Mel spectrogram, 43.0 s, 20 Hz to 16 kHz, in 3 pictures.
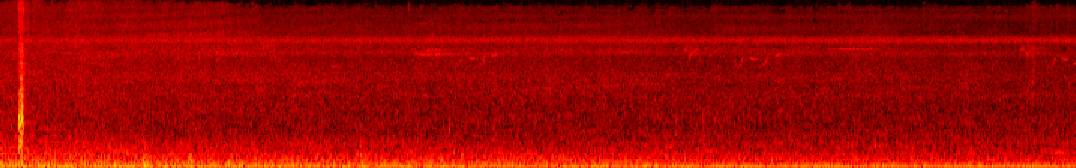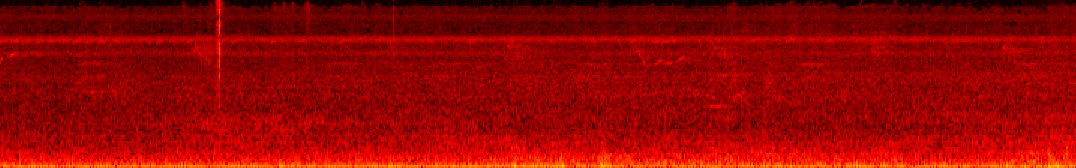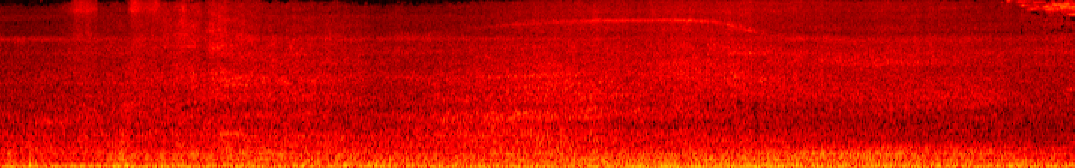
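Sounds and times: low outdoor rumble: 0.0 - 43.0
motor vehicle passing: 29.6 - 43.0.

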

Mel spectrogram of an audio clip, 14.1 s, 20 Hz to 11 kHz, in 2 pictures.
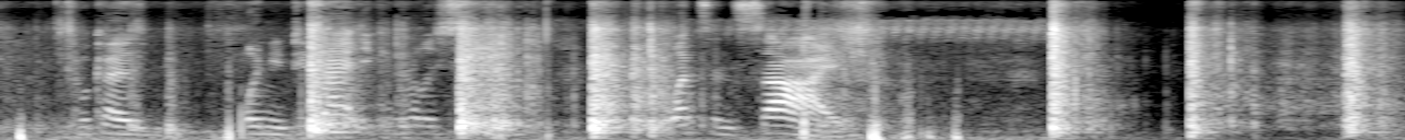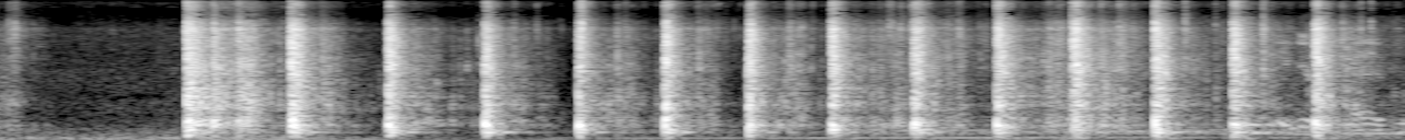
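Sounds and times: hatchet chopping crackers bag: 5.2 - 7.2, 8.0 - 14.0.

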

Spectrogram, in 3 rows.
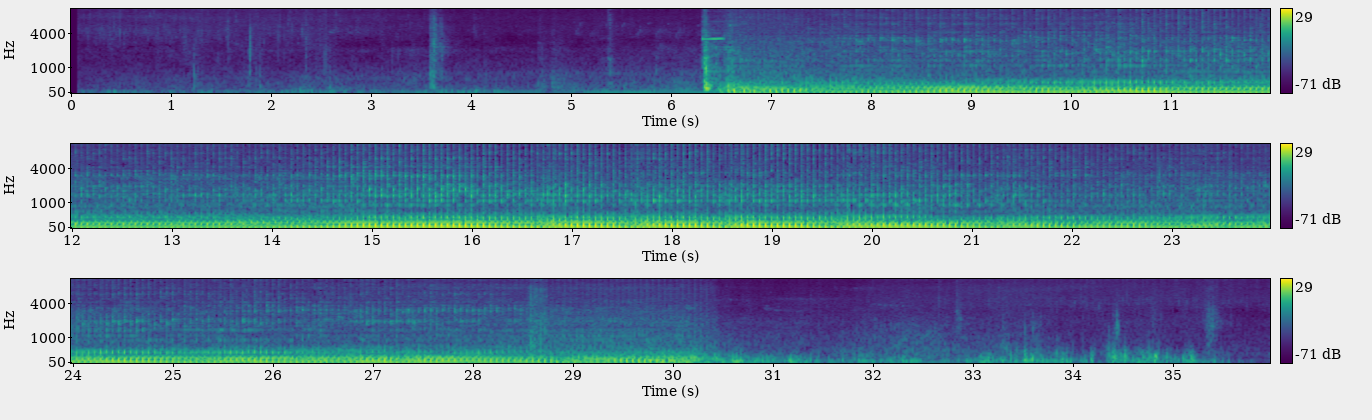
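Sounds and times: outboard motor running: 6.3 - 30.9.

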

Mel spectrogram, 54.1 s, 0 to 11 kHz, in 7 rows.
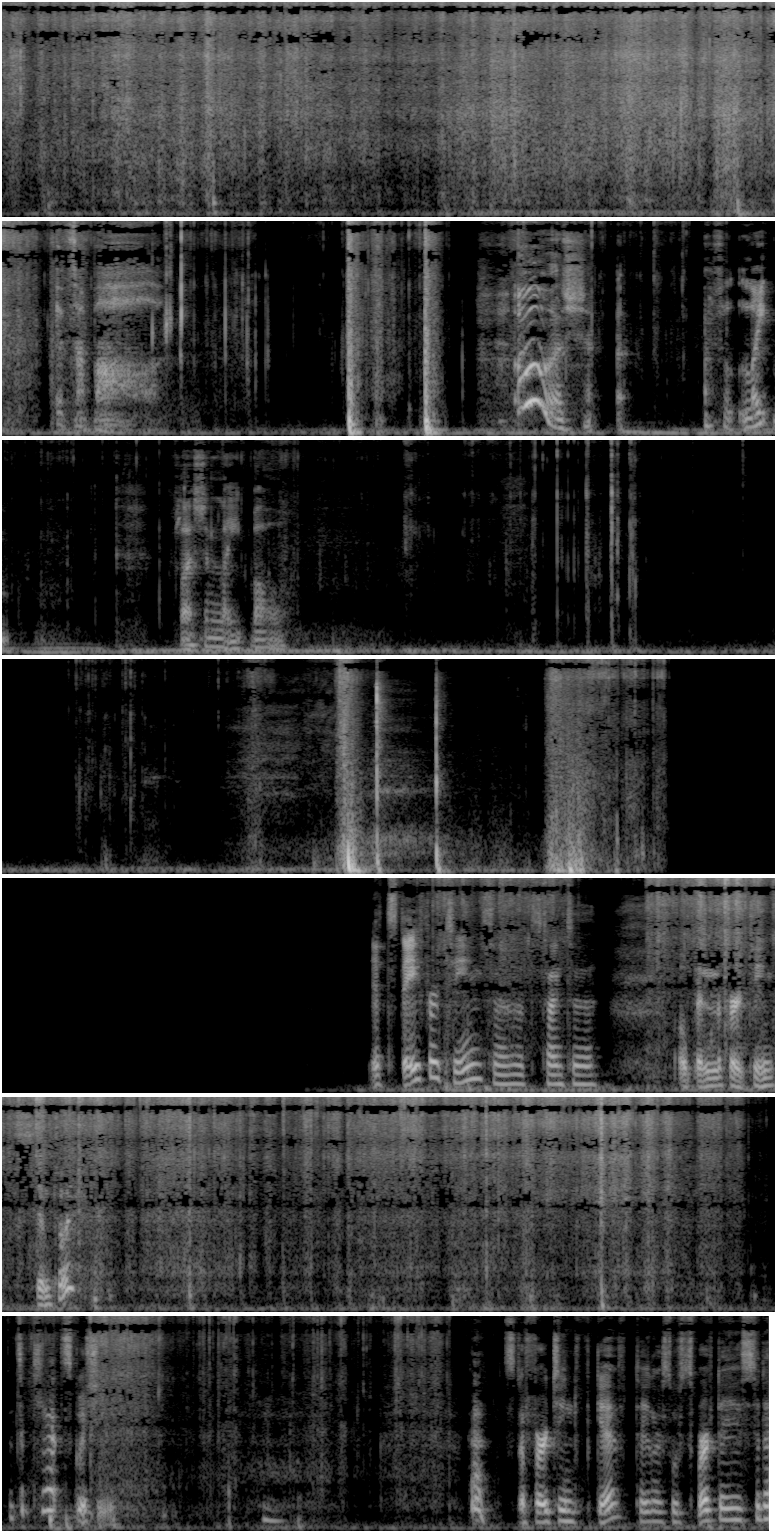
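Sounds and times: packaging rustling and crackling: 0.0 - 12.4, 18.2 - 22.4, 23.8 - 24.9, 28.6 - 29.9, 35.0 - 36.7, 37.4 - 51.0.

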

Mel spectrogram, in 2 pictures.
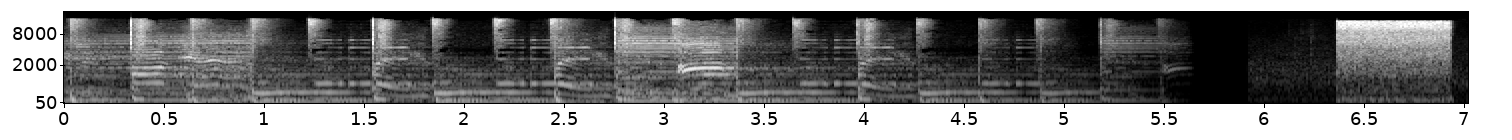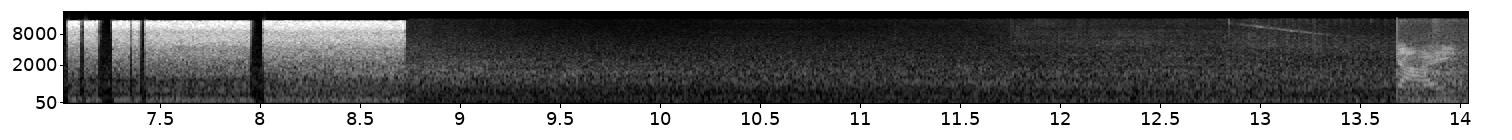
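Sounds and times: street ambience: 5.9 - 14.0
tv static white noise: 6.4 - 8.8.

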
